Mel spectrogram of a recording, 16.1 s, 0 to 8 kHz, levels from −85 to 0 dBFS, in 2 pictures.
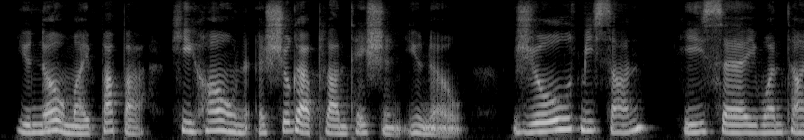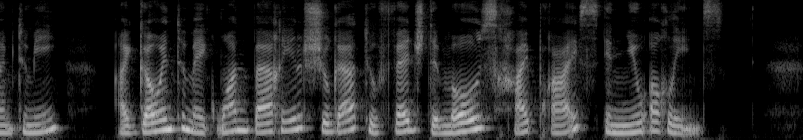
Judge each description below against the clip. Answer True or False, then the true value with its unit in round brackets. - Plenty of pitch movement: False (4.2 semitones)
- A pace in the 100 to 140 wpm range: True (135 wpm)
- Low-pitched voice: False (185 Hz)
